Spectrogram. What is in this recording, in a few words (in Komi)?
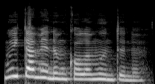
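мыйта меным колӧ мынтыны, Komi, female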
